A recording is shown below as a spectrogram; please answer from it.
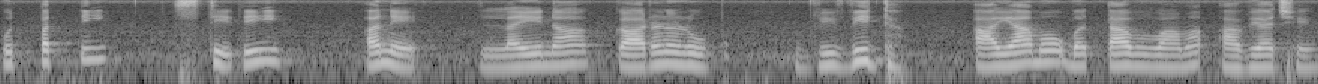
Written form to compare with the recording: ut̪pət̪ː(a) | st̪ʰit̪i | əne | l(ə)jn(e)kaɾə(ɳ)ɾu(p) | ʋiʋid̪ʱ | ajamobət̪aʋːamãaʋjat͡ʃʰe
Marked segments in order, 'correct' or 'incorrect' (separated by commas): incorrect, correct, incorrect, correct, correct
